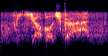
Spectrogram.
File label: bomb success, mood low, speech ru; War Thunder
